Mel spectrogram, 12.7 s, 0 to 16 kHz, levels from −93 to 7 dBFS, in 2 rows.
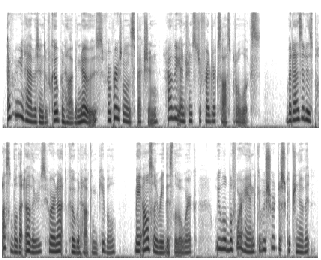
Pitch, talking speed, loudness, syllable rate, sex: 215 Hz, 200 wpm, -18 LUFS, 6.8 syllables/s, female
